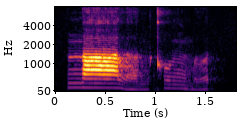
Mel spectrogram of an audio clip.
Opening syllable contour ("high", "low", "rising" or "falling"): high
